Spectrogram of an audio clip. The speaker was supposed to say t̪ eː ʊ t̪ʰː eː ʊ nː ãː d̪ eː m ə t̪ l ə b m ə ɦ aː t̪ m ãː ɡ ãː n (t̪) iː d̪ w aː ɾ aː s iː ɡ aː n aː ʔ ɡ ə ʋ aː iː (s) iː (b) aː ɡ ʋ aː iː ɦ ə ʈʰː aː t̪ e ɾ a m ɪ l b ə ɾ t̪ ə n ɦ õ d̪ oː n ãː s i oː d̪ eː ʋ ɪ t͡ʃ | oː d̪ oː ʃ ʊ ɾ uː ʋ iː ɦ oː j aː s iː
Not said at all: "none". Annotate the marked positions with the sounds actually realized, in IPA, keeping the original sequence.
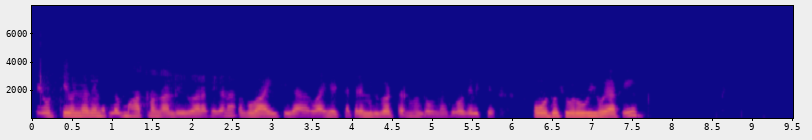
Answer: d̪, s, ɡ

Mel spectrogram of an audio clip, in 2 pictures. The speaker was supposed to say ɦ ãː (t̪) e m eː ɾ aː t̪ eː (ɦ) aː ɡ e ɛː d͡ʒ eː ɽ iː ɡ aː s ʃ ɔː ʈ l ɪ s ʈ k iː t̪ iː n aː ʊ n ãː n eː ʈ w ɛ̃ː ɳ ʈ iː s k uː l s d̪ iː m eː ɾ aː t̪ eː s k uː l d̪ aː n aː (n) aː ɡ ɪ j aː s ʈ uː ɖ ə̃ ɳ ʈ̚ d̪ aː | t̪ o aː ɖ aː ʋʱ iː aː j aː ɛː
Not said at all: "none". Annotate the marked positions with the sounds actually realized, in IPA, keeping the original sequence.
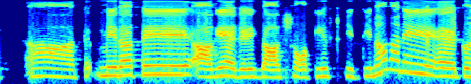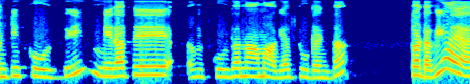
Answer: t̪, none, m

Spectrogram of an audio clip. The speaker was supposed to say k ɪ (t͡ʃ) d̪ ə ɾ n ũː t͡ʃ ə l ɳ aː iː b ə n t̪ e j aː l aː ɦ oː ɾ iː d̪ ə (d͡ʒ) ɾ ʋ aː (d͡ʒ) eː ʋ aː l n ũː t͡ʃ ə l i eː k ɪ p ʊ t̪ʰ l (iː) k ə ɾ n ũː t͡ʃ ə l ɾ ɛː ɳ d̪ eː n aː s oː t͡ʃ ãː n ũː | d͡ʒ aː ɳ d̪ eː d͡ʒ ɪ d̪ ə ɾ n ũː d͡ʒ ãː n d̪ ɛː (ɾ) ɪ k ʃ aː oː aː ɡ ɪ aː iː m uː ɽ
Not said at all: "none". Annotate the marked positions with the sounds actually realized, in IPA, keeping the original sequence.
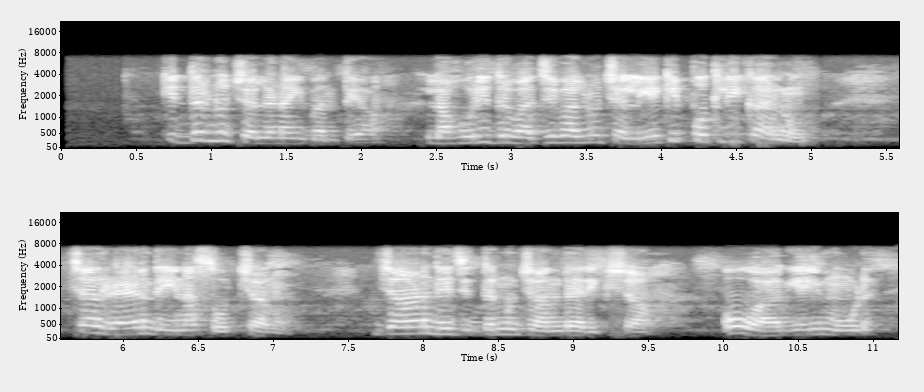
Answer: none, none, d͡ʒ, iː, ɾ

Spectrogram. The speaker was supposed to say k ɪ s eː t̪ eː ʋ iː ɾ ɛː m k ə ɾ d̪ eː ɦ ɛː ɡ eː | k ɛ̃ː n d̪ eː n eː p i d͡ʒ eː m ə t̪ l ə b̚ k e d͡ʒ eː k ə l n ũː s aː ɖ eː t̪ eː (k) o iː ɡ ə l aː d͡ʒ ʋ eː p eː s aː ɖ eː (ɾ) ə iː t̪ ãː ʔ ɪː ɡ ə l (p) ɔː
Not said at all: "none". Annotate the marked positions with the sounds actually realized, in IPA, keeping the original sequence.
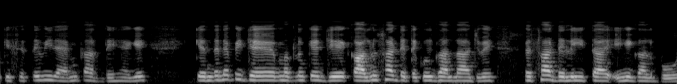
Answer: k, l, b

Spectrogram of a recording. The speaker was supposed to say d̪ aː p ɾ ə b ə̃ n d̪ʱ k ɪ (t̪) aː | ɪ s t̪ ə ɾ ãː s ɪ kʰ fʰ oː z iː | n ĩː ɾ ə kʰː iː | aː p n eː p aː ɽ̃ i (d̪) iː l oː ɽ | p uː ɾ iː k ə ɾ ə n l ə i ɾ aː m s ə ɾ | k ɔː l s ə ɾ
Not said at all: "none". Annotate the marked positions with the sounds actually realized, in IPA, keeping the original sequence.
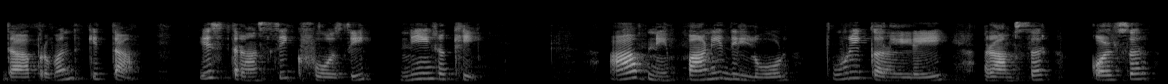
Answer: t̪, d̪

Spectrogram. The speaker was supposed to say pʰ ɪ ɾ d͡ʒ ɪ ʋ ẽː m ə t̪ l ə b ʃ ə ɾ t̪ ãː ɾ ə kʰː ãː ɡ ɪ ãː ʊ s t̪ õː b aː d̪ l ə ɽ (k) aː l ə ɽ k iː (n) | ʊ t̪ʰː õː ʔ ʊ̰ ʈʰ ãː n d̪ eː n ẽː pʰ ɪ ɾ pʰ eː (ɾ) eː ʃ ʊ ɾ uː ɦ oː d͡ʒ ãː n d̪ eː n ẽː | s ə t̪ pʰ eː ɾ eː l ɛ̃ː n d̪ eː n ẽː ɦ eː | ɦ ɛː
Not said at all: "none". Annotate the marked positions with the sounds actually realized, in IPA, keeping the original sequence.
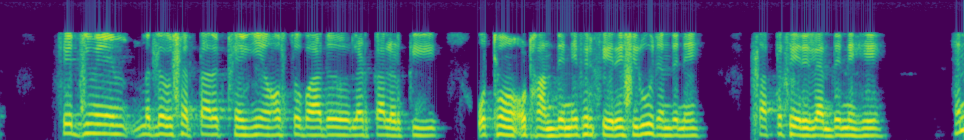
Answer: k, none, ɾ

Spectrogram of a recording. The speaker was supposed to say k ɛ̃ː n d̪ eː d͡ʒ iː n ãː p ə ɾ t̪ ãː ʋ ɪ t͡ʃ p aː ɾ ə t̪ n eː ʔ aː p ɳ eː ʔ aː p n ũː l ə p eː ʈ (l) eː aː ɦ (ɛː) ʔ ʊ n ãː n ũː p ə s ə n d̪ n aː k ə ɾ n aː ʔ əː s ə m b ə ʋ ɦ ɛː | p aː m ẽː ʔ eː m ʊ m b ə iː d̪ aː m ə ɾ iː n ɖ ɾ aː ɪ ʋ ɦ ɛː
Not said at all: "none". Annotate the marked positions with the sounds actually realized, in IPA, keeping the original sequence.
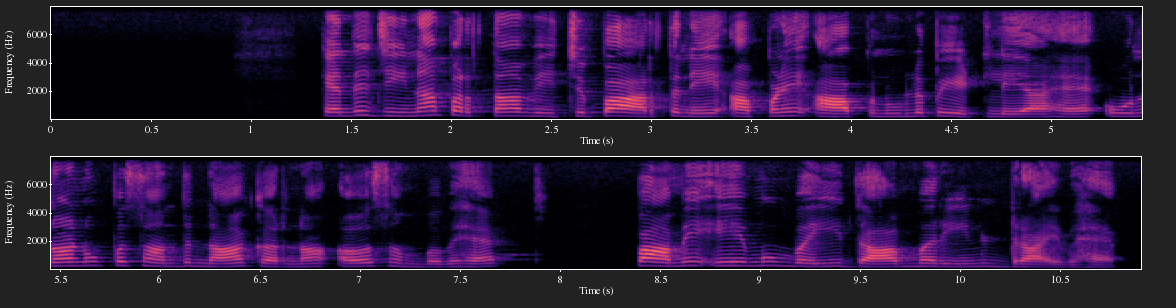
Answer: l, ɛː

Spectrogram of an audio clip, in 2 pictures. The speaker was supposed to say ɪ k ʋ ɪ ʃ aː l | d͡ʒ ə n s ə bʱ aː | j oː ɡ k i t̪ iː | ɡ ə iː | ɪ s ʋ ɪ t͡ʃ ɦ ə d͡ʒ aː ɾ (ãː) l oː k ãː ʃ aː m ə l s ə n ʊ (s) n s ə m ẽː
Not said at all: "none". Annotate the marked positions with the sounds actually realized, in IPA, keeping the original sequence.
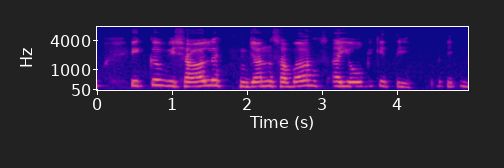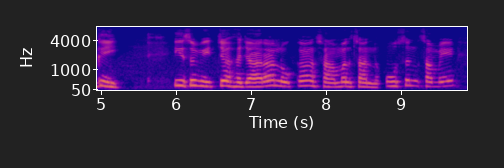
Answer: ãː, s

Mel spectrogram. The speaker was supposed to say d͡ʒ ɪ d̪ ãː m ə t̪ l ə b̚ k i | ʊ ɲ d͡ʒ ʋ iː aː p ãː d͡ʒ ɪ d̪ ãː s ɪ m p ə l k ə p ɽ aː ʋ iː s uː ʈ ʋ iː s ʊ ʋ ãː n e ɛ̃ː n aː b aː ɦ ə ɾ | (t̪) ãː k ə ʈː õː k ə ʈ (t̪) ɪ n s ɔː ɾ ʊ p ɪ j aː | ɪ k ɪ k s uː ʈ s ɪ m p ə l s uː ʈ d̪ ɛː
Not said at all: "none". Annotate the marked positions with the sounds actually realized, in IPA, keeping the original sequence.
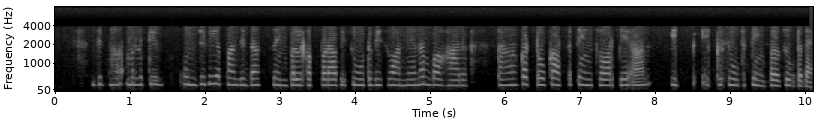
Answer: t̪, t̪

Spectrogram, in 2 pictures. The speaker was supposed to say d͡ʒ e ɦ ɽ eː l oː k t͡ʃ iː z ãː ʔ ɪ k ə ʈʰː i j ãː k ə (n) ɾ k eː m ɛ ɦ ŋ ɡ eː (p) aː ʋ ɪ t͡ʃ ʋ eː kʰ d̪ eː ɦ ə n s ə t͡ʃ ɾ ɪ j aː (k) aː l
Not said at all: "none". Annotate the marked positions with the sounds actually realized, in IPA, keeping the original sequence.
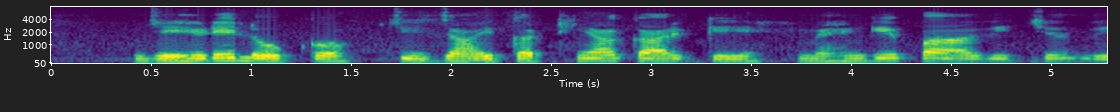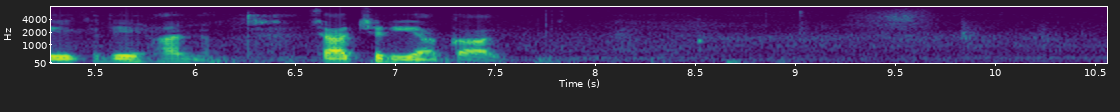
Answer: none, p, k

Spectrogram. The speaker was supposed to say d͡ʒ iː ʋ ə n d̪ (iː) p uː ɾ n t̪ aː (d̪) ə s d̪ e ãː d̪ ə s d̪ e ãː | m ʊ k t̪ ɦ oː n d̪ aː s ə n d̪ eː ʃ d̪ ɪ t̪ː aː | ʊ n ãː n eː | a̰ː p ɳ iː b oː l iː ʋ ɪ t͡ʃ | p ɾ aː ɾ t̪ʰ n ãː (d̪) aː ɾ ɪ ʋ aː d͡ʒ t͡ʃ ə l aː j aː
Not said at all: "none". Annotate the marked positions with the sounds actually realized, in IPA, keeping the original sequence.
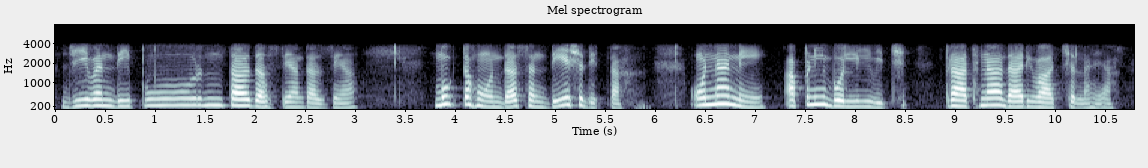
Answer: iː, d̪, d̪

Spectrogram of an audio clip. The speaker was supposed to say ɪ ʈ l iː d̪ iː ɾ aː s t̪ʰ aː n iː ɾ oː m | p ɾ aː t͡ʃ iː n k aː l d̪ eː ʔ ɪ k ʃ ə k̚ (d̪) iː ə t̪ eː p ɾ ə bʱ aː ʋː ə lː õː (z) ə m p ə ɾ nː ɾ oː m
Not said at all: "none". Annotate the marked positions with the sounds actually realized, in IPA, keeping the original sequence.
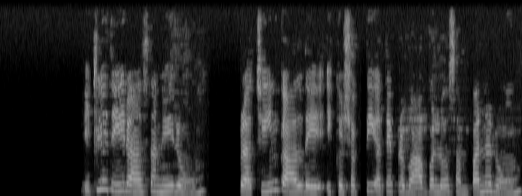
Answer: t̪, s

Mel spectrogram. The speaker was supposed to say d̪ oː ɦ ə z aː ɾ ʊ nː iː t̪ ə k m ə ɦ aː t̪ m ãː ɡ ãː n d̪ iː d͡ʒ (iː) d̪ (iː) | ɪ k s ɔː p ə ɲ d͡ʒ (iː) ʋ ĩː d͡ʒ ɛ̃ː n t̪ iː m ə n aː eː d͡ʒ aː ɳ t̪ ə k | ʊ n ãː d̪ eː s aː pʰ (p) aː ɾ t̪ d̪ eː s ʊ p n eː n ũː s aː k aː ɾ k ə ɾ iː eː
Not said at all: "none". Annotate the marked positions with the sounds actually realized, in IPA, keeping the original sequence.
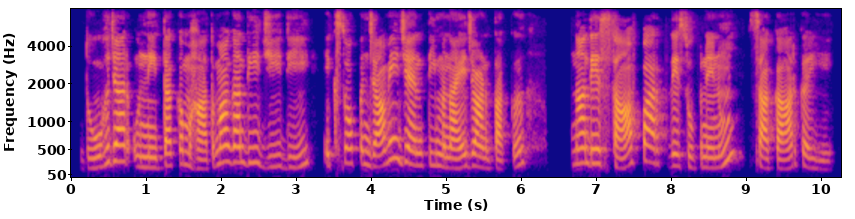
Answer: iː, iː, aː, p

